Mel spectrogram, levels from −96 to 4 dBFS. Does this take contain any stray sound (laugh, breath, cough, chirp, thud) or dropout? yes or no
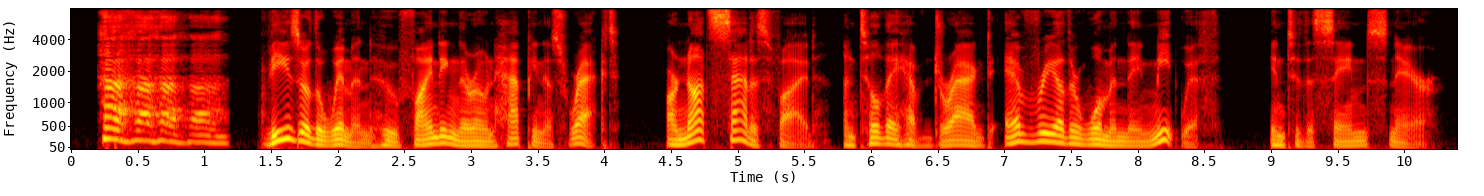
yes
